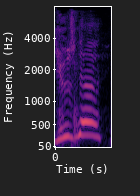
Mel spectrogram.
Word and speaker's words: Yuzna: How the hell do you pronounce his name? – Oh, hell of a fuck. – Yuzna. Brian Yuzna. – Sounds good to me.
